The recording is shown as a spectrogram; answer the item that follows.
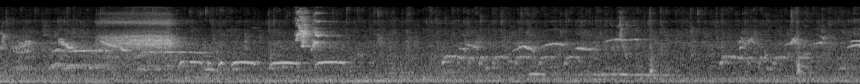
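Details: Black Oriental magpie-robin singing eagerly: clear whistled phrases and quick repeated notes, with a short rushing noise early on and a steady low hum throughout.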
